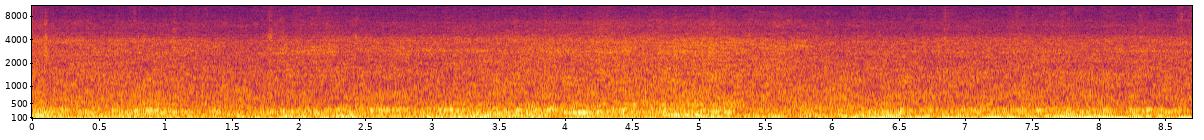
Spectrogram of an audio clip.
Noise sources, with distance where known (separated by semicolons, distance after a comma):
engine of unclear size, far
